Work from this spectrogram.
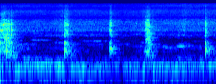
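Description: Flaxseed roasting in ghee and white oil over a low flame gives a steady close sizzle, broken by several sharp scraping stirs spaced about half a second apart.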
